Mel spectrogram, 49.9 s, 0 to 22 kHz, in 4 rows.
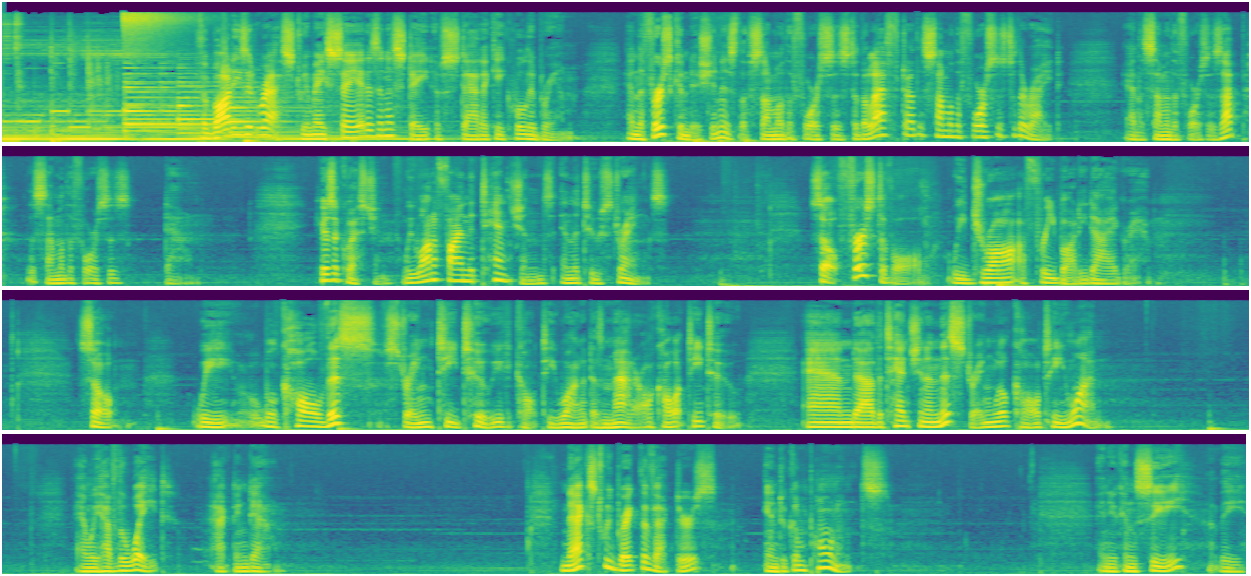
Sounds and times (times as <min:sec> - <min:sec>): Speech: 0:02.0 - 0:10.6, 0:11.2 - 0:14.5, 0:15.6 - 0:19.2, 0:20.6 - 0:24.0, 0:25.7 - 0:26.2, 0:26.9 - 0:32.4, 0:33.0 - 0:36.1, 0:38.2 - 0:40.3, 0:43.0 - 0:46.3, 0:48.4 - 0:49.8.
